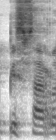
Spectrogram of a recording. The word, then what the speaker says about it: Pissarro: Se escribe Pissarro porque en realidad es Pizarro, porque hay un seseo, es un apellido español sefardí.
